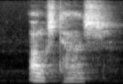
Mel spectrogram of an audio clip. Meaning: a person who is easily scared, scaredy-cat
- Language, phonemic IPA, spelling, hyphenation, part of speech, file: Dutch, /ˈɑŋst.ɦaːs/, angsthaas, angst‧haas, noun, Nl-angsthaas.ogg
